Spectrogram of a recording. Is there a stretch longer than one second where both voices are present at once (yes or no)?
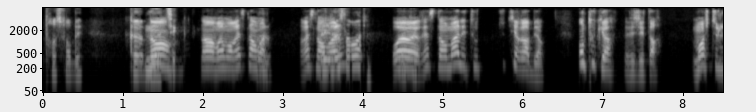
no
